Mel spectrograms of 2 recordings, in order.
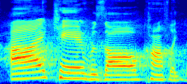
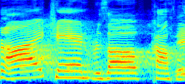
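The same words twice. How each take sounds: First: It is said plainly, without extra force. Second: It is said forcefully, with strong conviction.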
